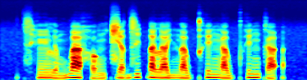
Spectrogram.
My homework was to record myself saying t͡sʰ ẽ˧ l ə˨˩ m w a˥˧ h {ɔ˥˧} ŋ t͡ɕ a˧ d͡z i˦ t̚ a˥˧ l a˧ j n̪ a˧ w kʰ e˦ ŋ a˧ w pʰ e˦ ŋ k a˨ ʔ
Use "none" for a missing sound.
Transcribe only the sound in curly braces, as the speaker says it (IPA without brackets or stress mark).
ɔ˨˩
